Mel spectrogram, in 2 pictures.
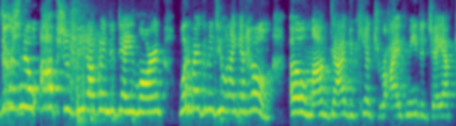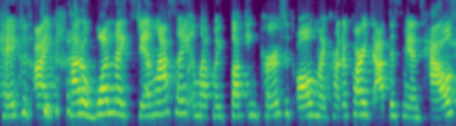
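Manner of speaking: mock screaming. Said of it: "And so I'm screaming".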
